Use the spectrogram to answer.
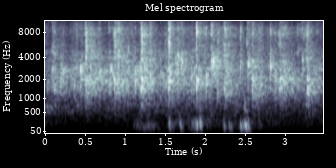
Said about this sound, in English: If you're ready for that, clap your hands unto Him.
